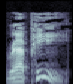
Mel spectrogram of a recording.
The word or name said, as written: rappee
